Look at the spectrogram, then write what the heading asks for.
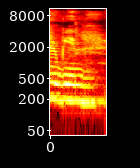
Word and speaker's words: Airbnb: Airbnb. ¿Cómo? Creo que sí. O sea, ahora pues vas ahí a hospedarte. Airbnb. Ajá, Airbnb. Es de Air, de aire, y B&B de Bed and Breakfast.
